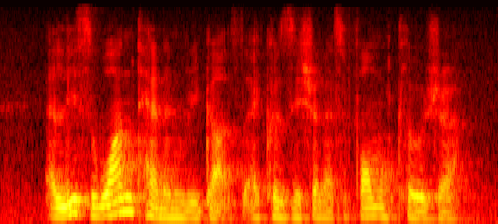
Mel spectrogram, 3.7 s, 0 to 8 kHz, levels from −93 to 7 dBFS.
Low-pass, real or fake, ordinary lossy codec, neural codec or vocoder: 7.2 kHz; real; none; none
